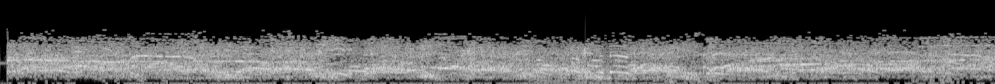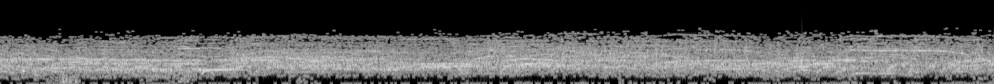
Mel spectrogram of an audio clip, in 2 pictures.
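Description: A studio audience at an American TV talk show cheers and shouts "hit" loudly and without a break while guests fight on stage and security steps in. A dense roar of many voices, with scattered whoops and yells rising above it for the whole stretch.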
